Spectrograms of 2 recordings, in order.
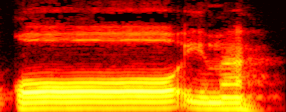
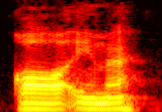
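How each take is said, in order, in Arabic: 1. المدّ بعد q يُنطق مستديرًا، مثل o. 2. المدّ بعد q يُنطق عاديًا، مثل a.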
